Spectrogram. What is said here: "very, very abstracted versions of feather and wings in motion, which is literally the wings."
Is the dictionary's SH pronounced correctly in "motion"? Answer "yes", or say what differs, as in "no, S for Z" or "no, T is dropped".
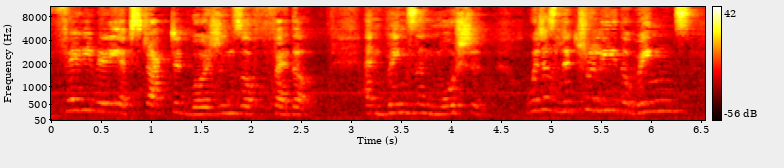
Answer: yes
